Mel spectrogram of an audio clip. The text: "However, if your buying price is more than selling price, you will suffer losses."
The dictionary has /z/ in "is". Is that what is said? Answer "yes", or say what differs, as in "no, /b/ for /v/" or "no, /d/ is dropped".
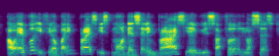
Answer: no, /s/ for /z/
